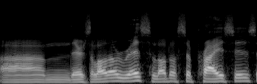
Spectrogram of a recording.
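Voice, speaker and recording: A man speaks with a Chinese accent and fairly even intonation. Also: quiet background. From China. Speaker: ocean scientist and company founder. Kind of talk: personal profile interview.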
